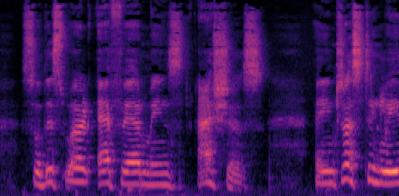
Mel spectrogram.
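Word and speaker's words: אפר: And this word efer, which was there here, ve'asaf ish tahor et efer. So this word efer means ashes. And interestingly, this word also rhymes with the word afar.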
